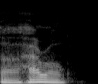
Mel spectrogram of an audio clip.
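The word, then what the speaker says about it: Hwarro: Everybody pronounce it different, but it's Haro.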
